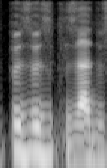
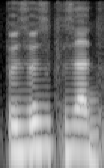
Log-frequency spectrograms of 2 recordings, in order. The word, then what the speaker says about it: Pezeshkzad: Iraj Peuzezad en persan. Iraj Peuzezad prononcé pour les francophones Iraj Peuzezad ou Zad comme le A anglais de Garden, né en 1928 à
